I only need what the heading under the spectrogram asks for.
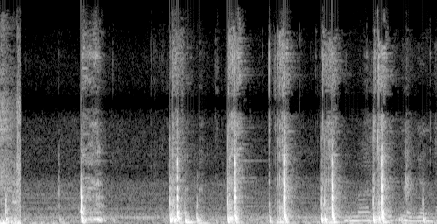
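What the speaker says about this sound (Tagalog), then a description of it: "Isang pirasong onion slice natin." A knife chops through an onion on a cutting board while Filipino beef and eggplant is being prepared, giving about eight sharp, close knocks at an uneven pace with quiet pauses between them.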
